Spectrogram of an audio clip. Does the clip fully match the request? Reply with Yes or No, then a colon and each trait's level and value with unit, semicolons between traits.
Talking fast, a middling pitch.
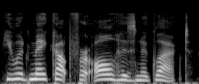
No: fast, 240 wpm; high, 210 Hz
